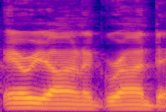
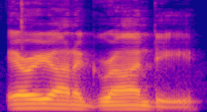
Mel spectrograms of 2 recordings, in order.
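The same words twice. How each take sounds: First: "Grande" said grand, with no final vowel; wrong pronunciation. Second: "Grande" said GRAHN-dee, two syllables; correct pronunciation. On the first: Host showing the common mistake, grand. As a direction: Grande clipped to one syllable, grand. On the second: Host giving the family's version, GRAHN-dee. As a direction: Grande ending in a clear second syllable. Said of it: "It's pronounced". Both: Shown as a demonstration.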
